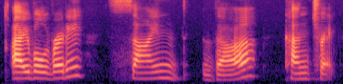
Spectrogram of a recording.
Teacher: D랑 T랑 사운드가 비슷하니까 앞에 있는 걸 탈락시켜 주시면 되겠습니다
